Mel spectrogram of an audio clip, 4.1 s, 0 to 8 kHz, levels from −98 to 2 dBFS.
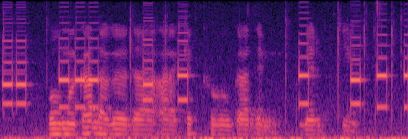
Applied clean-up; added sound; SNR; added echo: none; Telephone; -3 dB; none.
